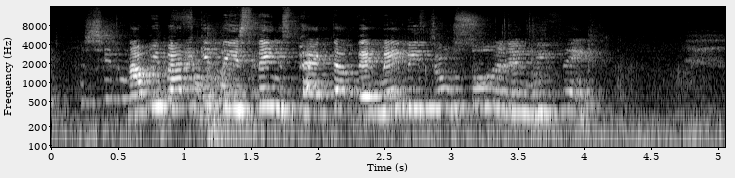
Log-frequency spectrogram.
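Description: A woman speaks with strong emotion, raising her voice.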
